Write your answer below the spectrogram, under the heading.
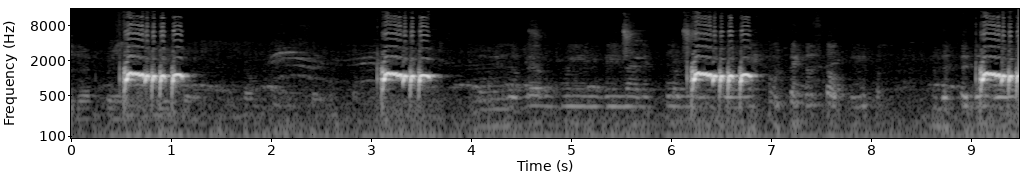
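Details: Local Zebra Dove lure song for starting other doves singing: four stuttered cooing phrases of fast pulses on a steady ringing tone, repeated roughly every three seconds, with faint soft murmurs between.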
